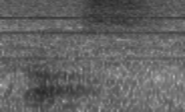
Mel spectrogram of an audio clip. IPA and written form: krɒs (cross)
